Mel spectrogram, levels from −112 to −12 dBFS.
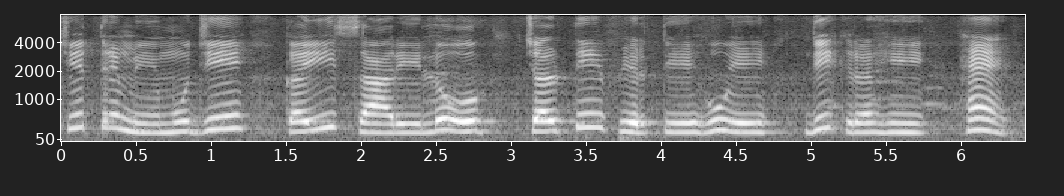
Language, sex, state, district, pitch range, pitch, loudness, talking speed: Hindi, female, Madhya Pradesh, Katni, 220-265 Hz, 235 Hz, -18 LUFS, 110 wpm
